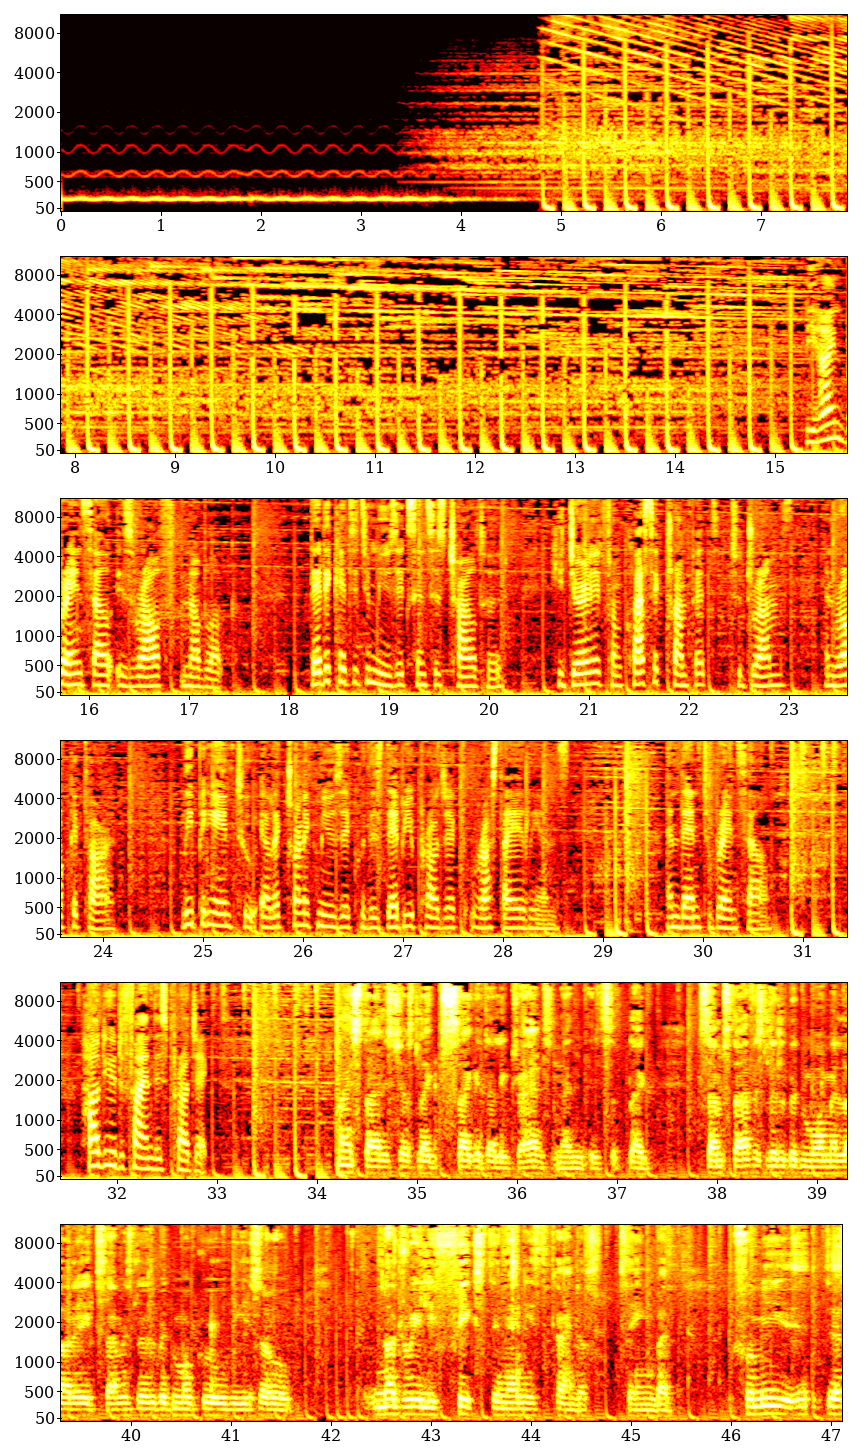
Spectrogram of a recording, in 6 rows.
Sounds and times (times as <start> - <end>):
Music: 3.6 - 47.1
Speech: 15.3 - 17.4, 18.2 - 24.1, 24.8 - 28.6, 29.6 - 30.7, 31.7 - 32.9, 34.2 - 41.6, 42.3 - 47.1.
